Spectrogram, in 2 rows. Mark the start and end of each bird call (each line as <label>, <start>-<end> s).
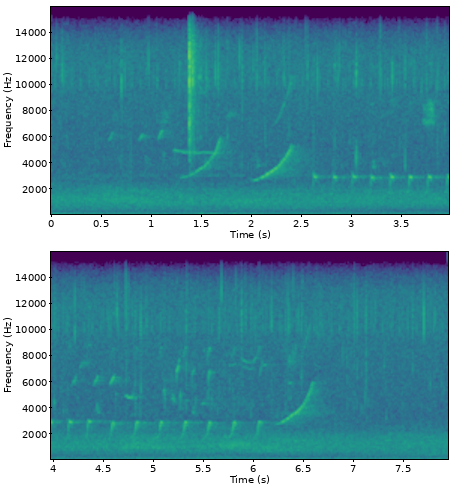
Song Sparrow (Melospiza melodia), 0.3-1.7 s
Northern Cardinal (Cardinalis cardinalis), 1.1-6.7 s
Song Sparrow (Melospiza melodia), 3.5-5.1 s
